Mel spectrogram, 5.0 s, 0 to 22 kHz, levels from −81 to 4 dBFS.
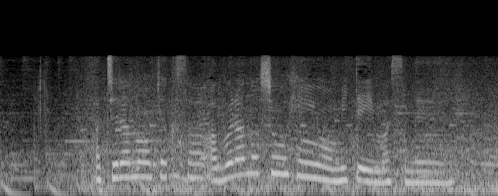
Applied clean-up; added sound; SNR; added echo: none; none; none; none.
